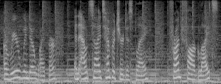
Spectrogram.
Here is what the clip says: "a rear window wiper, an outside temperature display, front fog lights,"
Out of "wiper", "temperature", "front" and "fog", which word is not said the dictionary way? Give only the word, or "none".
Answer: none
